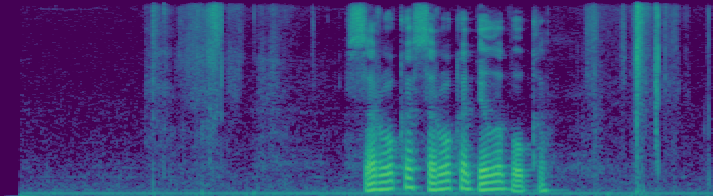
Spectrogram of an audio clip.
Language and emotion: Russian, neutral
